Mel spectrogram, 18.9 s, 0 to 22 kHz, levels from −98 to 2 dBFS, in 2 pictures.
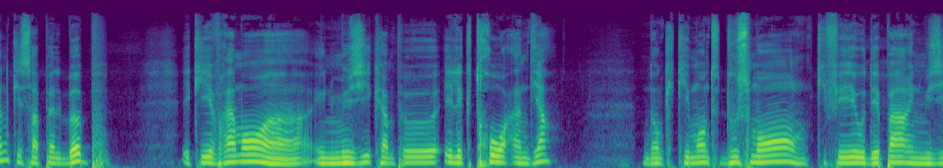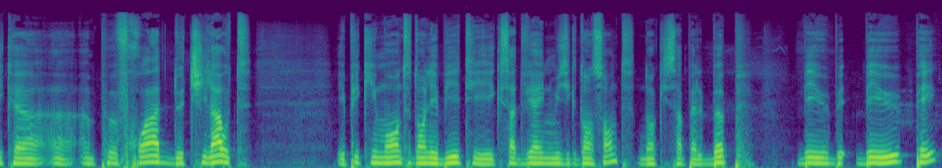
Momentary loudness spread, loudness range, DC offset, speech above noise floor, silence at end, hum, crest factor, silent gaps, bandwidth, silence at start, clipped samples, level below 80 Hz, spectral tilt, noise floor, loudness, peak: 11 LU; 4 LU; under 0.1%; 42 dB; 0.05 s; none; 16 dB; none; 15.5 kHz; 0 s; under 0.1%; -36 dBFS; -7 dB/octave; -59 dBFS; -17 LUFS; 0 dBFS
